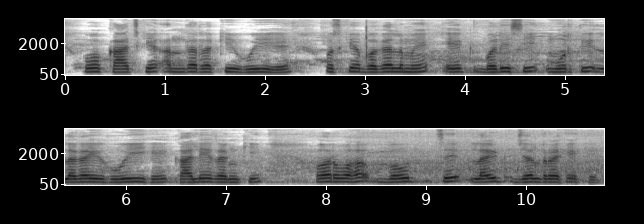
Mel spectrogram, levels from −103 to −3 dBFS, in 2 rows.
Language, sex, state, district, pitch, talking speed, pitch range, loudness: Hindi, male, Bihar, Gaya, 175 Hz, 150 wpm, 165-185 Hz, -18 LUFS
